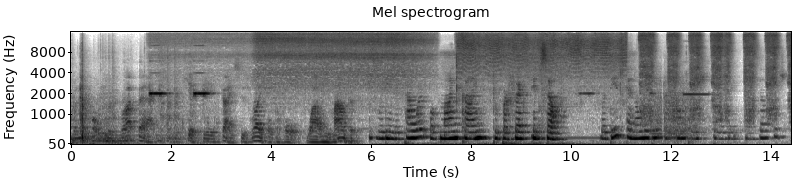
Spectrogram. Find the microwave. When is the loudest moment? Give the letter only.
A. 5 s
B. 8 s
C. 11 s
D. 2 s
D.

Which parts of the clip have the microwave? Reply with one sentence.
The microwave can be heard from 0.0 to 2.9 s and from 10.2 to 12.8 s.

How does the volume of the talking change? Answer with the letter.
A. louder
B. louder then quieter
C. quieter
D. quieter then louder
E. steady
B.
